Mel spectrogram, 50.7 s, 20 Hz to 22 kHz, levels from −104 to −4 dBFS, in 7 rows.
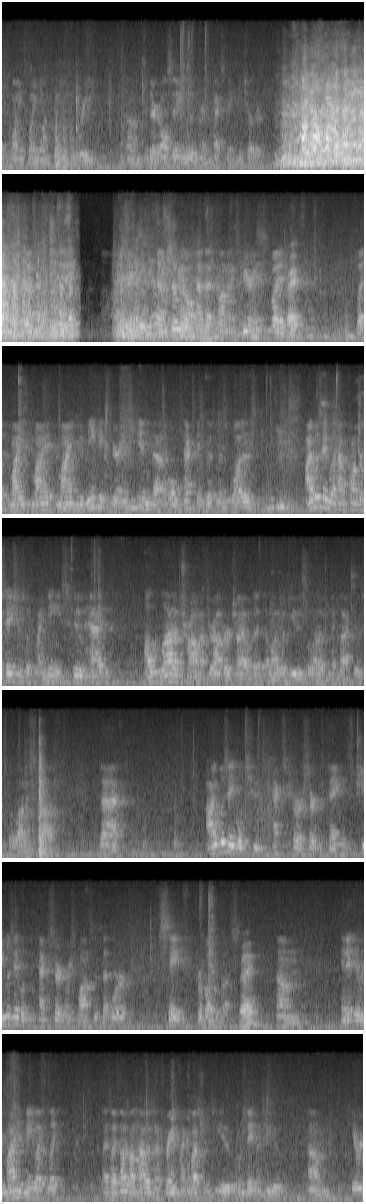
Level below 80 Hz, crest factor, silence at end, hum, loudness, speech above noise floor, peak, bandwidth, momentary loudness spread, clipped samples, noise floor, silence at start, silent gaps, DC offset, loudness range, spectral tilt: -64 dBFS; 26 dB; 0 s; none; -29 LUFS; 30 dB; -4 dBFS; 13.5 kHz; 18 LU; under 0.1%; -59 dBFS; 0 s; none; under 0.1%; 19 LU; -5.5 dB/octave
